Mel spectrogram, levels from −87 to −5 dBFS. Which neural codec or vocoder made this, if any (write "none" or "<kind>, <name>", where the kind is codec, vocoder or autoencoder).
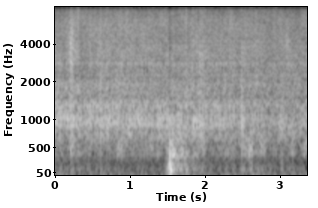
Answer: codec, ZipCodec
